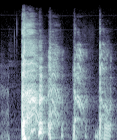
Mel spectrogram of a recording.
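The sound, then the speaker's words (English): A fit of coughing after inhaling a little spit: one loud, harsh cough followed by three shorter, rougher hacks in quick succession, like someone choking a little, with no talking. “Inhaled a little spit.”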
